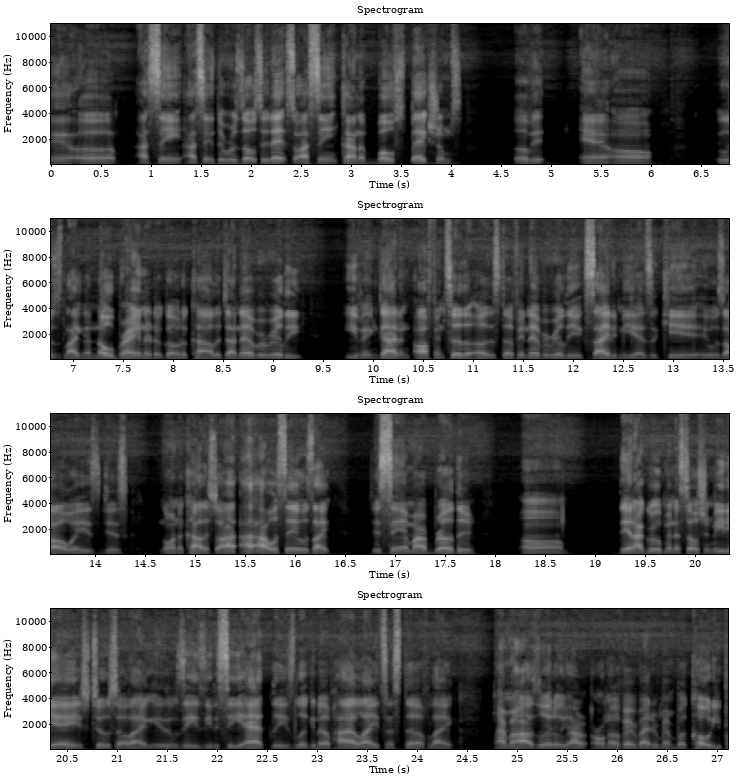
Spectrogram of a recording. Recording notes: We are live on location at the Friday Night Lights Youth Football Camp, hosted by KDP Athletics.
